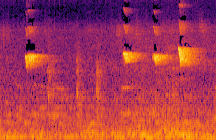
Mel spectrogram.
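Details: Chopi blackbird, a young bird from Bahia, Brazil, in autumn; bright, clear whistled notes, sharply attacked then held briefly, four in about four seconds, over quiet background hum.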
